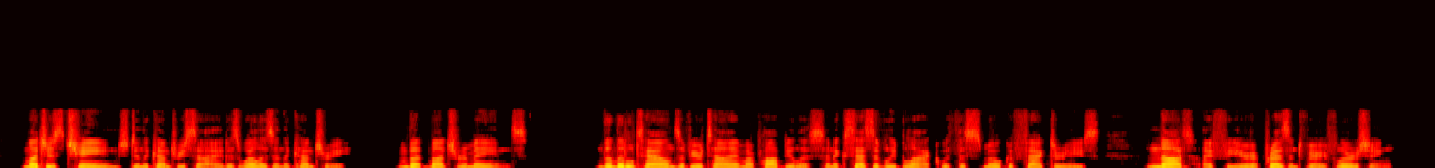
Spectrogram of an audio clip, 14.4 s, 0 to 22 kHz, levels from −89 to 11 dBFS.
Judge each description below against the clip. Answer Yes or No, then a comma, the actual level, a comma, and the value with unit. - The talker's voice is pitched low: Yes, low, 100 Hz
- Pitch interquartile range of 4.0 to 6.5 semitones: Yes, average, 5.1 semitones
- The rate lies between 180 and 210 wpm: No, average, 165 wpm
